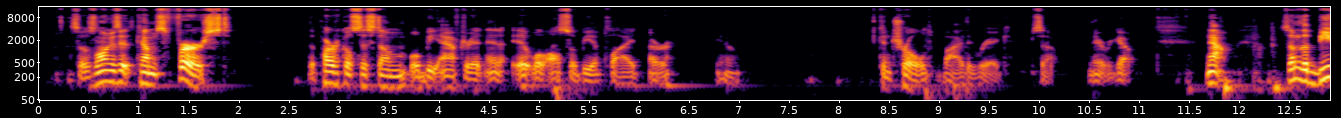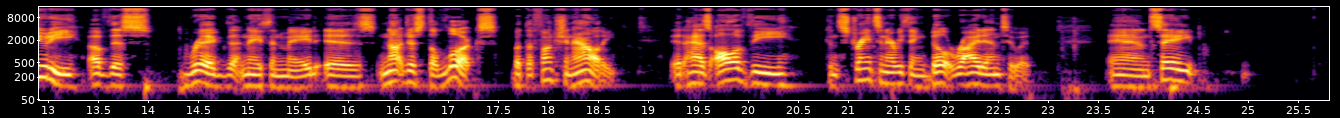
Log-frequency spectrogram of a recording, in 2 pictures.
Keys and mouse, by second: 4.3-6.0 right drag, 4.7-6.5 middle drag, 5.2 r, 7.2-8.9 right drag, 7.7-8.7 drag, 8.7 middle click, 8.9 r, 11.6-13.2 right drag, 12.0-20.9 middle drag, 12.4 a, 13.4-15.7 right drag, 21.1-22.3 right drag, 21.3 g, 22.3-25.8 middle drag, 23.2 KP_1, 24.1 a.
